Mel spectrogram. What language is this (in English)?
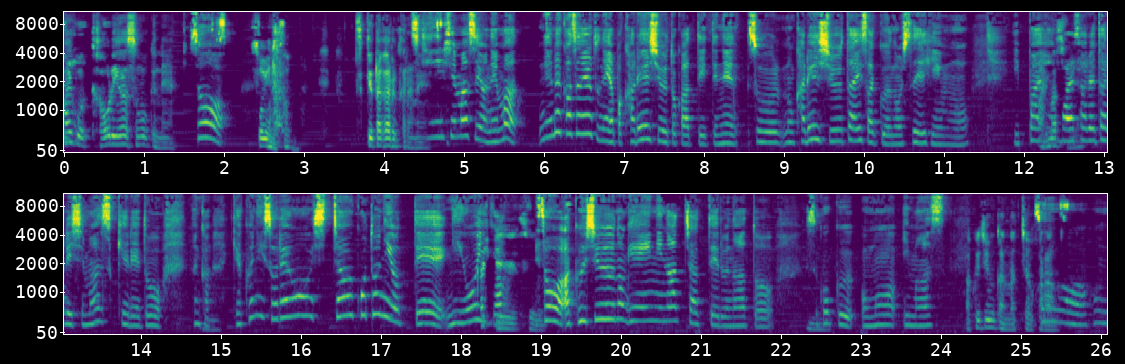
Japanese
